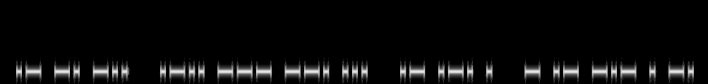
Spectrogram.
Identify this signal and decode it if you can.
Morse code, heard as a keyed tone, about 25 wpm, 600 Hz. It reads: AND LOGS ARE TAKEN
